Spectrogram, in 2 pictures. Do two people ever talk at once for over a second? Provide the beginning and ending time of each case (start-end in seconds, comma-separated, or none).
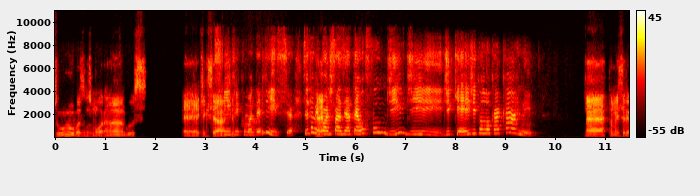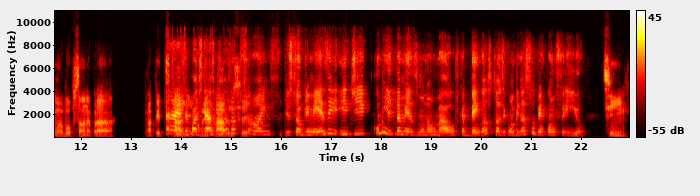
13.7-15.4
